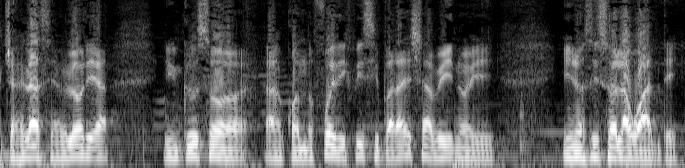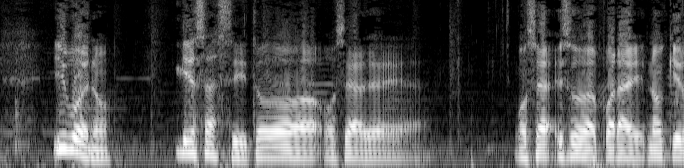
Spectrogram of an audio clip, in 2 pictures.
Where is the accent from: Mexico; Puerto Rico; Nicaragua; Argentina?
Argentina; Pilar; Soy de Pilar y me queda un poquito lejos la radio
